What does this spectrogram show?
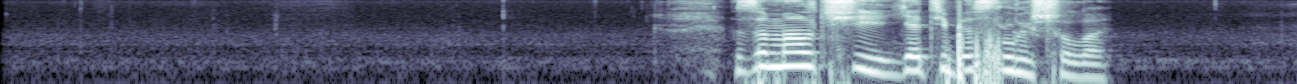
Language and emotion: Russian, angry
